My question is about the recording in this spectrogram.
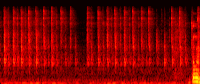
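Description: Computer keyboard typing: a rapid run of light key clicks, about seven a second, with a brief pause near the middle.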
